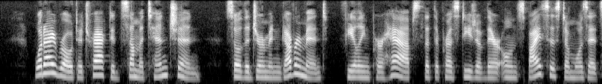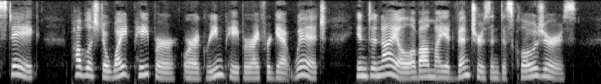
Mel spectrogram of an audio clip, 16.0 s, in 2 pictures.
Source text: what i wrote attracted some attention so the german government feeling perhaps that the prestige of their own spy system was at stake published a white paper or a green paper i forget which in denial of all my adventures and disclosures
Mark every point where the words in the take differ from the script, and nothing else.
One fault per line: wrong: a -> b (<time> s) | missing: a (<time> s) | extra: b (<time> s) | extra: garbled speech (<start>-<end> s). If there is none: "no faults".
no faults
